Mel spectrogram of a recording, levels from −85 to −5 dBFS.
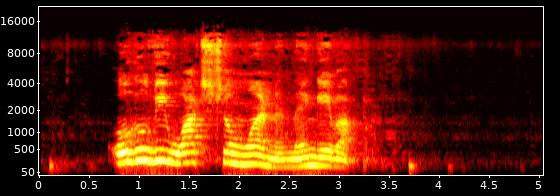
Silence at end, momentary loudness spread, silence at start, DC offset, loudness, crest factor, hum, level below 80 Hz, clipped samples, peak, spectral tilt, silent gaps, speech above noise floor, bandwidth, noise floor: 1.3 s; 10 LU; 0.1 s; under 0.1%; -16 LUFS; 16 dB; none; -60 dBFS; under 0.1%; -4 dBFS; -3.5 dB/octave; none; 49 dB; 13.5 kHz; -65 dBFS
